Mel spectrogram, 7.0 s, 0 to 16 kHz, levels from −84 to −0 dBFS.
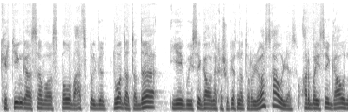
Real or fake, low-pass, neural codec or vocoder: real; 14.4 kHz; none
